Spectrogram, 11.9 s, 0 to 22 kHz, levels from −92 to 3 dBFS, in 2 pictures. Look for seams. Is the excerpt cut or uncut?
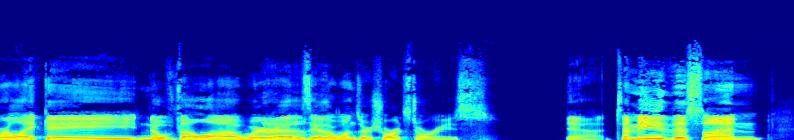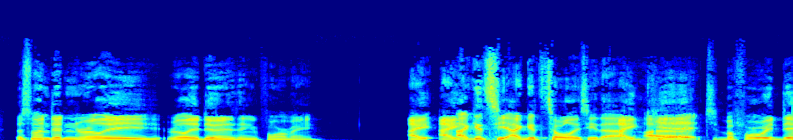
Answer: uncut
